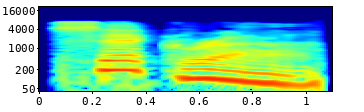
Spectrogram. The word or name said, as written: sikra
